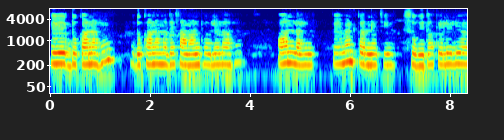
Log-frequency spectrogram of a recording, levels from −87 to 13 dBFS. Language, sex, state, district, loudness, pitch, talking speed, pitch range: Marathi, female, Maharashtra, Chandrapur, -17 LUFS, 215 Hz, 100 wpm, 210-225 Hz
